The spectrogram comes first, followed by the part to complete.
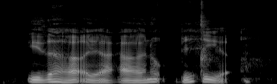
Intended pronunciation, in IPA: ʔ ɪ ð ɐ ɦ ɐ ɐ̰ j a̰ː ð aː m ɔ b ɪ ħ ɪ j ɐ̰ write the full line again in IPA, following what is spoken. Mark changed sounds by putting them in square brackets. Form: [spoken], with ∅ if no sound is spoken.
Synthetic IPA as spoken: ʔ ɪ ð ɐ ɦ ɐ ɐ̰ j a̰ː [ʕ] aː [n] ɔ b ɪ ħ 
